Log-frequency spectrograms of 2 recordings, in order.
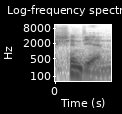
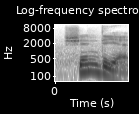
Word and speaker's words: Xindian: Now I know, I was saying like Xindian, like trying to say it too fast. Like Indian with a sh. Xindian.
